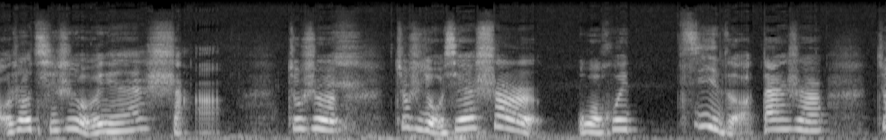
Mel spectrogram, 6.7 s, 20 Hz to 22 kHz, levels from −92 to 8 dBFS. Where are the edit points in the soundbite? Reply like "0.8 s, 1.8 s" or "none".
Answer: none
